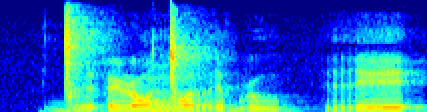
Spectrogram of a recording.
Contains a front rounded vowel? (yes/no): no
